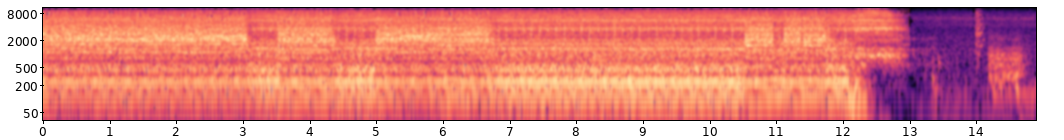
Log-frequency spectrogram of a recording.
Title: transmission weird noise now in neutral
